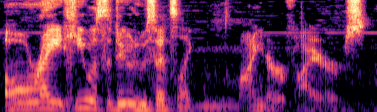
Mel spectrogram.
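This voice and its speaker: A man's voice: medium pitch, big pitch swings, slow pace, gravelly, over music. A man giving casual, jokey let's play commentary, thinking aloud as he reads game dialogue. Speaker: gaming video host.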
